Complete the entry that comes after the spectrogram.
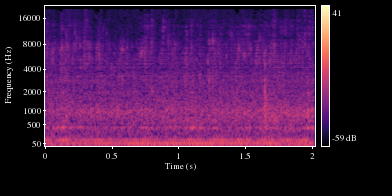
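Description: Clear water poured into a container, a steady continuous stream with a full, constant flow from start to finish, close and fairly loud, no talking.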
